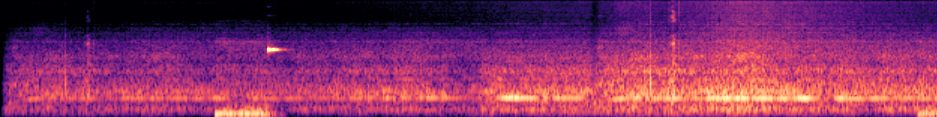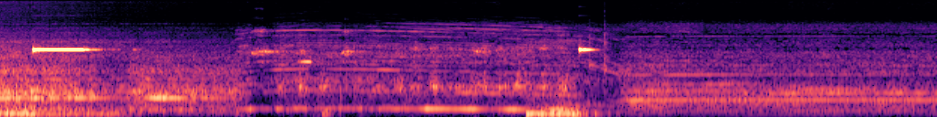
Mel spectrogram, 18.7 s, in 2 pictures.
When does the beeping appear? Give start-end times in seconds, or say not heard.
2.1-2.8, 9.2-10.3, 14.6-15.3.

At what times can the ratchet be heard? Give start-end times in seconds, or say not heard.
not heard.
